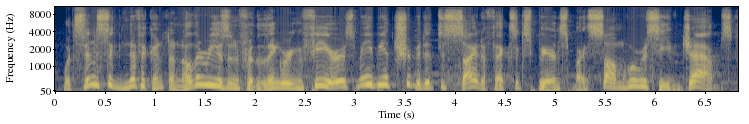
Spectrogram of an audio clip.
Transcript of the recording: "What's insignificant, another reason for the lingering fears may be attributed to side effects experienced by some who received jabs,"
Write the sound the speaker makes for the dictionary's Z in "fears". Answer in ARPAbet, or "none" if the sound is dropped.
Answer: Z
